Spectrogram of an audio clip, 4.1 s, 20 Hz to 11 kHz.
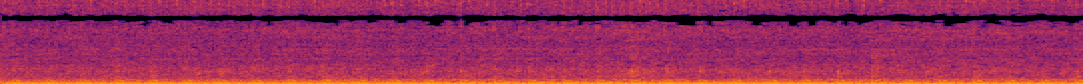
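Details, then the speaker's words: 1994 Harley-Davidson Touring Evolution V-twin, over 70,000 miles, after top-end rebuild for a base gasket leak, first start with choke: lumpy, even idle with solid compression on both cylinders, no ticking in the motor, only an exhaust leak. "all right we did it sounds good"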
